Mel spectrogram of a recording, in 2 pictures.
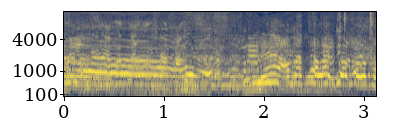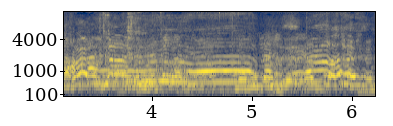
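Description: Several women's voices wailing and crying together in long, drawn-out, gliding cries, overlapping with talk: the tearful lament of a bride's farewell.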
